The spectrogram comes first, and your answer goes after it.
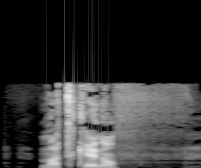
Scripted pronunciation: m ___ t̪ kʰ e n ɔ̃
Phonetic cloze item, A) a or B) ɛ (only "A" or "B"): A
